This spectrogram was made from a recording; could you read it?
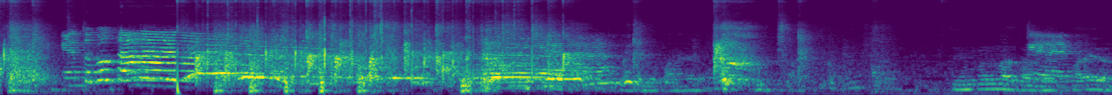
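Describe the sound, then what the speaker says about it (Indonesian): Hands clap in a classroom lesson on the pillars of faith and Islam, sharp close claps mixed with children's voices and talking, loud and busy before tapering off. "tepuk tangan"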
